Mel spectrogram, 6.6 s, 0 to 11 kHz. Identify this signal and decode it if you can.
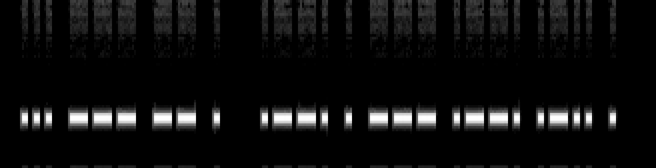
Morse code, heard as a keyed tone, about 20 wpm, 1000 Hz. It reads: SOME PEOPLE
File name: qotdfiles / 20wpm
